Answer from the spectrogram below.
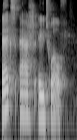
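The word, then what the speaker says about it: X Æ A-12: Okay, Musk told the Joe Rogan Experience podcast Thursday the name is pronounced X-A12. So you still have to call him X-A12.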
